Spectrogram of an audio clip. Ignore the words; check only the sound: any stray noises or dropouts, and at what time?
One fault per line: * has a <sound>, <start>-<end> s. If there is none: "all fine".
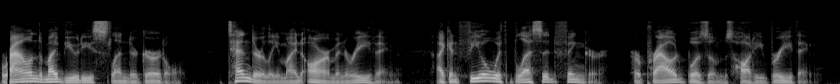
* has a dropout, 0.1-0.1 s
